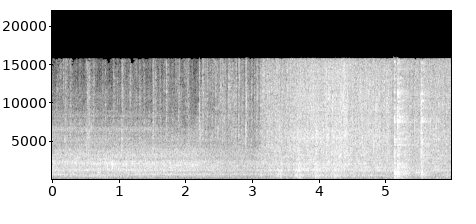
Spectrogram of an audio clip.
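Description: Hot caramel bubbling and sizzling in a saucepan as liquid cream is stirred into it with a spatula, getting louder about halfway through, with a couple of sharp knocks against the pan near the end.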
